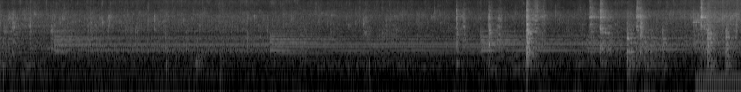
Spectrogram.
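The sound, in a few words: onion, curry leaves and chilies frying in oil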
